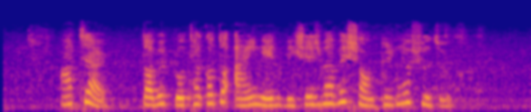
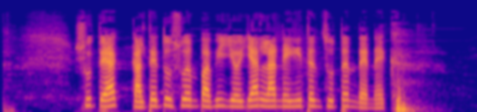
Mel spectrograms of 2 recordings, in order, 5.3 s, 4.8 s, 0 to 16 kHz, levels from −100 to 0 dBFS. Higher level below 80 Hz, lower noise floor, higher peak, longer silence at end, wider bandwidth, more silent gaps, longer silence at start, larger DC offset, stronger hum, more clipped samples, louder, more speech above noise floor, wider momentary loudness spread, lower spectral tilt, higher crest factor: second, -64 dBFS vs -42 dBFS; second, -56 dBFS vs -68 dBFS; second, -10 dBFS vs -2 dBFS; first, 0.75 s vs 0.6 s; second, 7.4 kHz vs 11 kHz; neither; second, 0.6 s vs 0.75 s; neither; neither; neither; about the same, -24 LUFS vs -23 LUFS; second, 32 dB vs 45 dB; about the same, 8 LU vs 10 LU; about the same, -6 dB/octave vs -5 dB/octave; second, 16 dB vs 24 dB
